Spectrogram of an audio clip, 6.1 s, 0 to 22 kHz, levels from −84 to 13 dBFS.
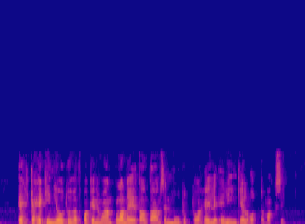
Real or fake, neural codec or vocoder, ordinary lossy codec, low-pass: real; none; AAC, 64 kbps; 7.2 kHz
